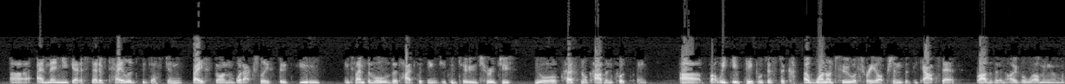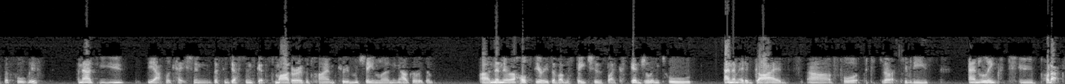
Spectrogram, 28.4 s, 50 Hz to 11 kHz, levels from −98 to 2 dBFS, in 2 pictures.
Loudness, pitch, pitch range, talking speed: -17 LUFS, 140 Hz, 130-155 Hz, 210 wpm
